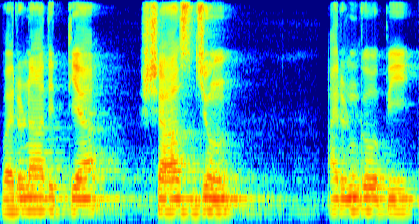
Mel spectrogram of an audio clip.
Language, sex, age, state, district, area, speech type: Sanskrit, male, 18-30, Kerala, Ernakulam, urban, spontaneous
